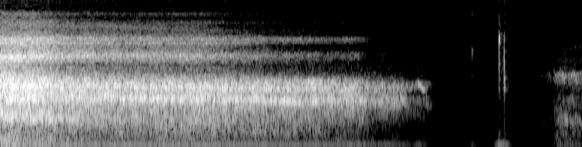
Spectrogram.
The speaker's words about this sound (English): Ready? Three quick sniffs. And a long exhale.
